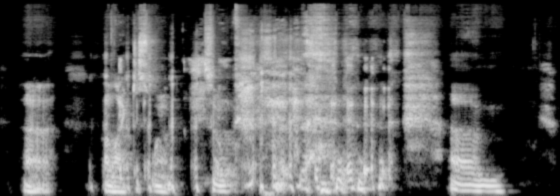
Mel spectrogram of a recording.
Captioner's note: crowd laughing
